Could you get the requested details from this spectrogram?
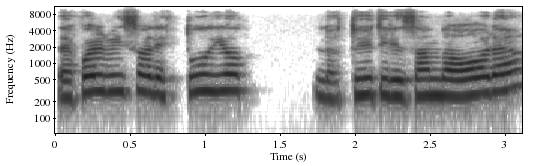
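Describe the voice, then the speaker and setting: The speaker is a woman with a high pitch. She keeps her intonation fairly even. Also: quiet background. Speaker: student tutor leading a study group. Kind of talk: tutorial.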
